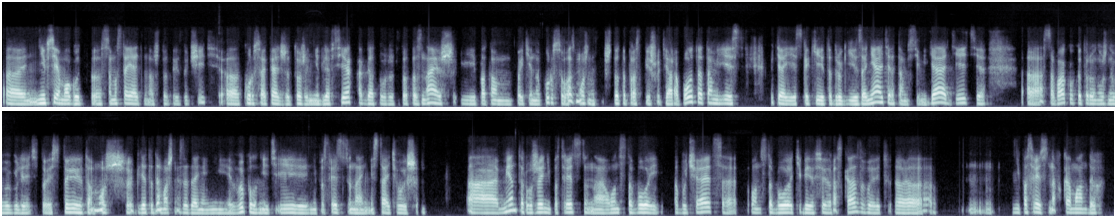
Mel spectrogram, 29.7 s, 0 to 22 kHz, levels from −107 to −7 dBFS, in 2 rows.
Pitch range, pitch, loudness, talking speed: 130-150 Hz, 140 Hz, -22 LUFS, 155 wpm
